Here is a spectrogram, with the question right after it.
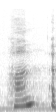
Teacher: Hanu has a long n sound in the middle, so it might help you to picture it as two separate words.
